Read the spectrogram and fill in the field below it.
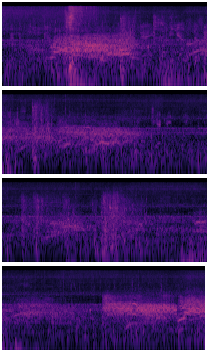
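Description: Explosions boom in short, heavy bursts.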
